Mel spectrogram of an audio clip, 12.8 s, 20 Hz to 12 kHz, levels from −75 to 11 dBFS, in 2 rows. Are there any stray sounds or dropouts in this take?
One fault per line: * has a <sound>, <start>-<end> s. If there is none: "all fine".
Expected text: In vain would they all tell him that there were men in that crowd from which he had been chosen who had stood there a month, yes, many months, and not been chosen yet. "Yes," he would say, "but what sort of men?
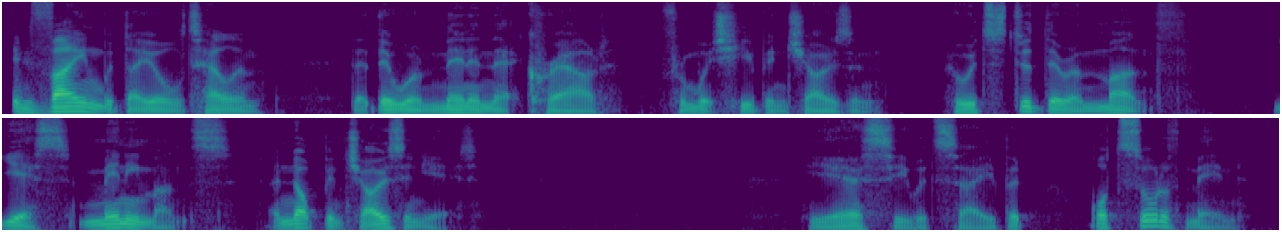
all fine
